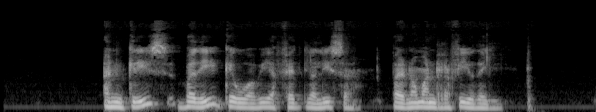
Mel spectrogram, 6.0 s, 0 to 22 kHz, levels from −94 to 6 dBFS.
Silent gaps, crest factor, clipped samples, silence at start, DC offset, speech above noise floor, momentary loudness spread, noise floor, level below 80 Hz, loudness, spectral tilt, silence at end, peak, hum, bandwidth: none; 18 dB; under 0.1%; 1.05 s; under 0.1%; 46 dB; 9 LU; -71 dBFS; -58 dBFS; -26 LUFS; -7.5 dB/octave; 0.65 s; -8 dBFS; none; 7.2 kHz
